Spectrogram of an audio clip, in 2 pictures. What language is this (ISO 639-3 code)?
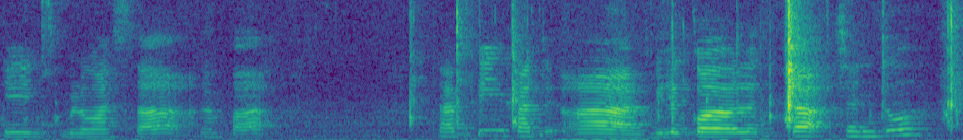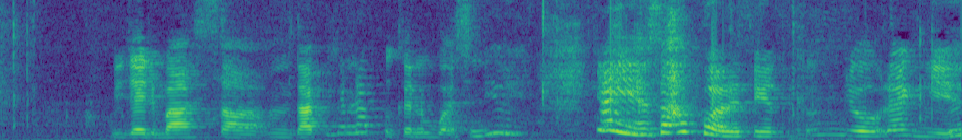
msa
